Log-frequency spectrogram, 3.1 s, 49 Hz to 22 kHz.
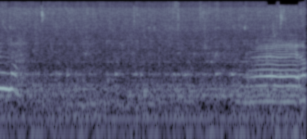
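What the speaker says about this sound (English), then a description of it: "So this is starting to fill a little bit." Water pouring into a Waterbox Frag 45.2 aquarium tank as it fills, a steady close gurgling flow with a skimmer running nearby, swelling in splashy intensity toward the end.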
